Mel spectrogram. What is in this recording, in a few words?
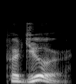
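"perdure", British English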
